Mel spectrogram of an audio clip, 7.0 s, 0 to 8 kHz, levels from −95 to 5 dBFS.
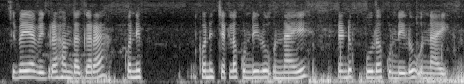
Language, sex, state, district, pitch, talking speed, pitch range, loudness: Telugu, female, Telangana, Mahabubabad, 235 Hz, 105 wpm, 220-245 Hz, -13 LUFS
